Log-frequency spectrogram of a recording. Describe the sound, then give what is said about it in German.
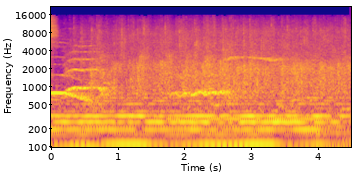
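Steady applause from an audience for a person being called up onto the stage, dense and sustained, with a low musical hum or band playing underneath. “Ein Applaus für Johannes!”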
